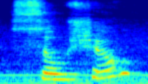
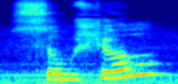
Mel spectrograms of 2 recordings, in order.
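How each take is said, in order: No difference in how they are said.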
